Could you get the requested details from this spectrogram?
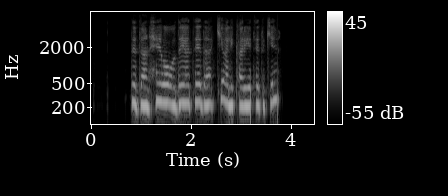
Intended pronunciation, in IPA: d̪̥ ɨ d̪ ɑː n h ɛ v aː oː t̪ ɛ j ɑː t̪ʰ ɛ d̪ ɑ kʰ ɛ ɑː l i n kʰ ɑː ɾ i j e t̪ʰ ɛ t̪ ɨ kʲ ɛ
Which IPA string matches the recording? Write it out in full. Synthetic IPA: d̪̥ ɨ d̪ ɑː n h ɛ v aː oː d̪ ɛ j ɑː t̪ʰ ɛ d̪ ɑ kʰ i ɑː l i kʰ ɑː ɾ i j e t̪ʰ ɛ d̪ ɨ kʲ ɛ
